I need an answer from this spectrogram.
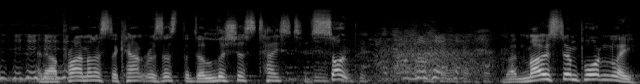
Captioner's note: laughter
